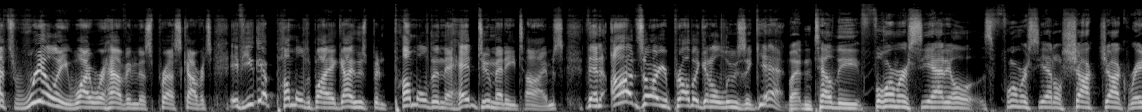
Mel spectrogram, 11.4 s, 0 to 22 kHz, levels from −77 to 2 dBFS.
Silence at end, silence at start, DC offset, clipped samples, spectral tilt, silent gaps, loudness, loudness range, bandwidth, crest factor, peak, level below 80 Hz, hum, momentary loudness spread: 0 s; 0 s; under 0.1%; under 0.1%; -4 dB/octave; none; -20 LUFS; 2 LU; 19 kHz; 20 dB; -2 dBFS; -46 dBFS; none; 7 LU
